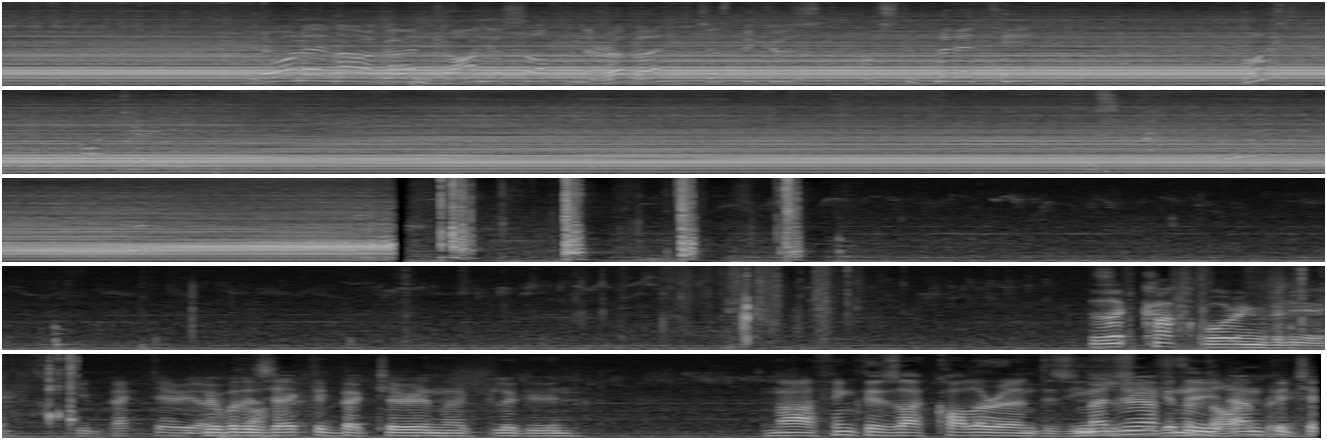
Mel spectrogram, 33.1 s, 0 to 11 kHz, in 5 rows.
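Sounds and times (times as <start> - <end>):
air pump motor humming: 0.0 - 17.6
duct tape ripping off roll: 15.3 - 17.4, 23.1 - 24.4, 25.5 - 26.9.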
